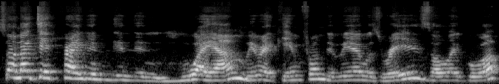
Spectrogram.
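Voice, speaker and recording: Speaking at a moderate pace, a woman uses lively intonation with a strong Guyanese accent. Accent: thick Guyanese Caribbean. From Guyana. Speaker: mother of the channel host, cook. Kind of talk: casual chat. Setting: livestream.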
